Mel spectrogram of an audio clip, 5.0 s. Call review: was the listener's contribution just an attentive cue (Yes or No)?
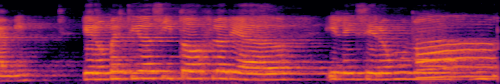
Yes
